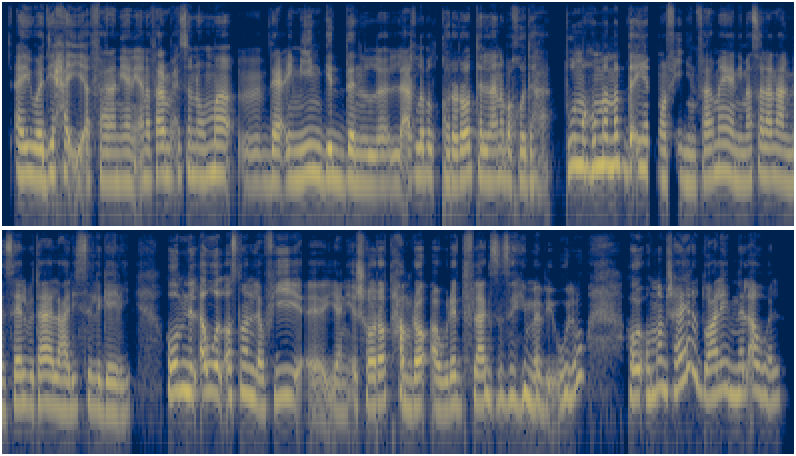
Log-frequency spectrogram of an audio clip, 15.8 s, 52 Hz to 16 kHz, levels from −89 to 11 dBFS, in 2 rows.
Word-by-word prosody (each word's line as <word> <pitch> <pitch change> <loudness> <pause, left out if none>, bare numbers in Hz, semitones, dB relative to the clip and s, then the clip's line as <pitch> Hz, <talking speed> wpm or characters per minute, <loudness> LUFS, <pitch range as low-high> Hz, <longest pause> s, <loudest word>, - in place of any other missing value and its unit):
أيوه 195 -1 +4
دي 185 +3 +3
حقيقة 190 - 0
فعلًا، 170 -2 -4
يعني 170 0 -3
أنا 180 - -1
فعلًا 195 +2 +2
باحس 195 +2 -7
إن 200 - -2
هُم 200 +2 +1 0.4
داعمين 180 +4 0
جدًا 180 -1 +4
ل 160 -1 -2
لأغلب 160 +5 -2
القرارات 180 +1 +1
اللي 180 -1 +2
أنا 185 - -2
باخدها، 175 -1 -4
طول 245 +2 +1
ما 245 -1 +5
هُم 235 +2 +4
مبدئيًا 245 -2 +3
موافقين 175 -2 -5
فاهمة؟ 185 +6 -2
يعني 190 -5 -2
مثلًا 190 +3 -2
على - - +3
المثال 170 +4 -1
بتاع 195 +1 +2
العريس 180 0 -2
اللي 180 -2 -2
جالي، 160 -1 -3 0.4
هو 255 +2 +6
من 265 -1 +5
الأول 250 +1 +3
أصلًا 235 +1 0
لو 180 -5 0
في 225 - -3
آآ - - -6
يعني 165 - -7
إشارات 195 +1 +2
حمراء 185 +1 +3
أو 170 -1 0
Red 190 0 0
flags 195 +2 +4
زي 215 -1 -5
ما 200 -4 0
بيقولوا 230 - -4 0.4
ه - - 0
هُم 240 +5 0
مش 265 -1 -3
هيرضوا 310 - +1
عليه 250 +3 +1
من 240 -1 -1
الأول 240 -4 -3
195 Hz, 210 wpm, -21 LUFS, 180-230 Hz, 0.4 s, هو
